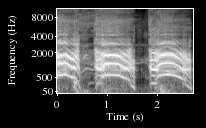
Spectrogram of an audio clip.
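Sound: voice imitating crows cawing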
